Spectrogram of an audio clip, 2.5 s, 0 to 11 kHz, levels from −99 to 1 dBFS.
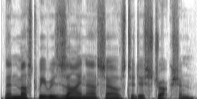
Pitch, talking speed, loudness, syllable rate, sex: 115 Hz, 170 wpm, -15 LUFS, 5.1 syllables/s, male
